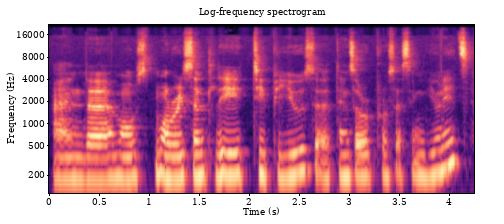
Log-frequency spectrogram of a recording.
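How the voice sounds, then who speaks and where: A woman, a mechatronics engineer whose first language is Serbian, explaining machine learning in a podcast interview and pausing often with fillers as she works through her points. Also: medium pitch, little pitch movement, gravelly, dark tone. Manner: explains patiently with many hesitations. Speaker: guest.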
